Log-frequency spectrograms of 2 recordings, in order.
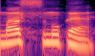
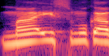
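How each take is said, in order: First: The words run together, with the 'i' dropped. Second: The words are separated, with the 'i' sound kept. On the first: The speaker calls it right. "বলবো মাসমুকা। মিমটা সরাসরি সিনকে ধরবে।" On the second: The speaker calls it wrong. "মা ইসমুকা বলবো না"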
